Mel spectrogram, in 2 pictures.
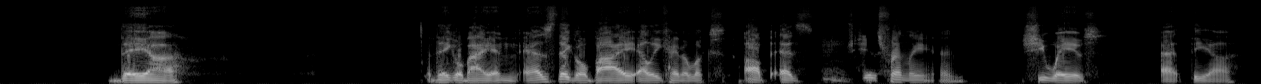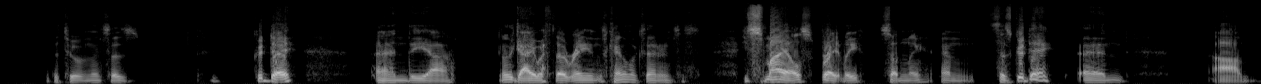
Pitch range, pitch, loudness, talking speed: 65-100 Hz, 90 Hz, -28 LUFS, 140 wpm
